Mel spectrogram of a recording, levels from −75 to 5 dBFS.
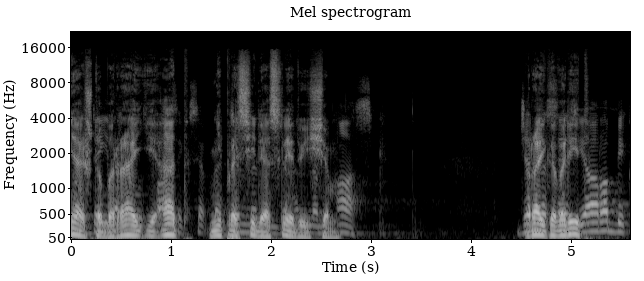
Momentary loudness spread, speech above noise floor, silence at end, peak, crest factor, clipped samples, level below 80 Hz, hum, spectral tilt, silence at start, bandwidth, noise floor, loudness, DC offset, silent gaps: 10 LU; 42 dB; 0.05 s; -6 dBFS; 20 dB; under 0.1%; -40 dBFS; none; -5 dB/octave; 0 s; 16 kHz; -65 dBFS; -24 LUFS; under 0.1%; none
